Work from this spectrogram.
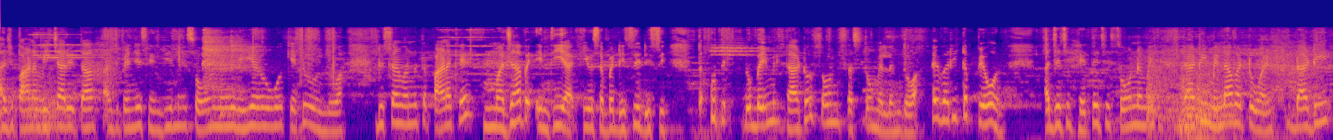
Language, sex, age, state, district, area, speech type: Sindhi, female, 18-30, Gujarat, Junagadh, rural, spontaneous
